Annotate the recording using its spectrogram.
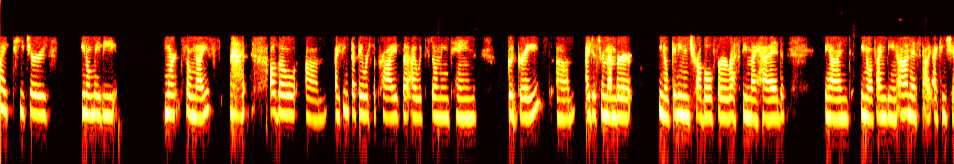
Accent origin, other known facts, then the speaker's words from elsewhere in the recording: right outside of Detroit, Michigan, United States; moved away as an adult; also born or lived in Chicago, Illinois; now in Hermosa Beach, United States; I actually was born and raised right outside of Detroit, Michigan.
